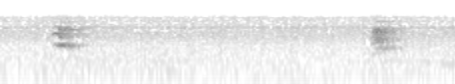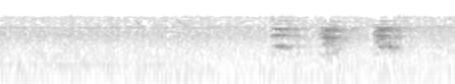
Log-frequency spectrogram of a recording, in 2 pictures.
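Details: A dog left outside in Mecklenburg, barking as a neighbourhood nuisance, picked up by a camera: single loud barks spaced several seconds apart, then three quick barks near the end, over a steady low hum.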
